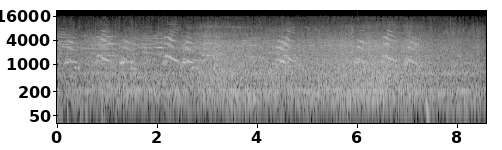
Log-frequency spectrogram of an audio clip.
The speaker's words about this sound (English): The sounds of Dunbar Harbour, they're a lovely wee place.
